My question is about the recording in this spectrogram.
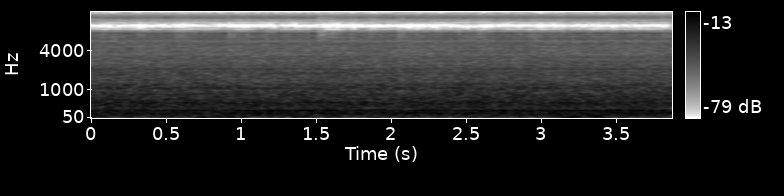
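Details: Lian Li TL LCD 120 case fan, under a year old, run at full speed gives a steady buzzy rattle over its airflow hum; normally heard over other fans when rpm changes.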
